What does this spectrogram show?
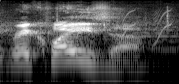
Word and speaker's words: Rayquaza: you know it's like Rayquaza is actually Rayquaza is the official is the official correct way to pronounce it that's something you know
